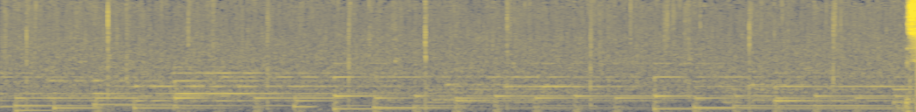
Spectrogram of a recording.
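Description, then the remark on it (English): Steady, not heavy rain patters down outdoors in a town with scattered distinct drops tapping, mixed with soft sustained musical tones that shift slowly underneath. There are no voices. “I walk down a flight of stairs and out into the rain.”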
